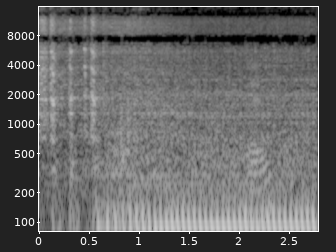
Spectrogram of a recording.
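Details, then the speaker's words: Kymco X-Town 300 scooter after replacing fuel filter and spark plugs and cleaning throttle body and injector: one-click start, steady even single-cylinder idle; it previously had hard starting and died around 6,000 rpm. "So ayan okay na siya ngayon. Kasi so far dati pag ano, hindi talaga siya umi-start."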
